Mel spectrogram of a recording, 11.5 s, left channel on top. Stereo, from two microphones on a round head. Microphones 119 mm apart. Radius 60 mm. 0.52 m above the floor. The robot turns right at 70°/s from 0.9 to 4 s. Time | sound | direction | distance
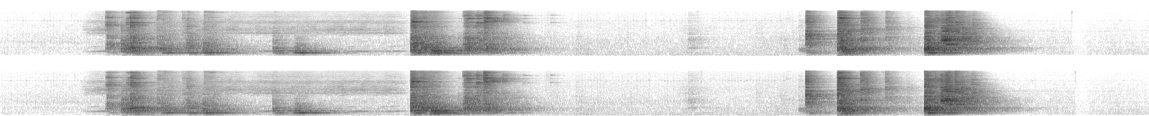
1.1 | breaking glass | 70° left (ahead or behind) | 0.8 m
